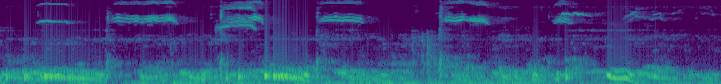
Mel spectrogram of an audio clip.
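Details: Pigeon chicks being fed by adult pigeons: soft low muffled churring and cooing sounds under repeated short high wavering squeaks, roughly one every second.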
